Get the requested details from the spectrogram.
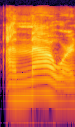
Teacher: en este caso la H es muda como en español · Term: H muda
